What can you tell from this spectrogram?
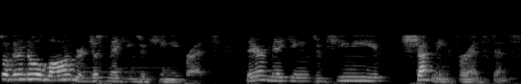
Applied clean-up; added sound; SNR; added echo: classical method WPE with log-MMSE.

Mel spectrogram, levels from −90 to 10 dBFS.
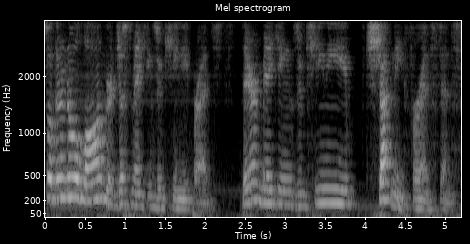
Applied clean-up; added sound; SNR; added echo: neural separator model SepFormer DNS4.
